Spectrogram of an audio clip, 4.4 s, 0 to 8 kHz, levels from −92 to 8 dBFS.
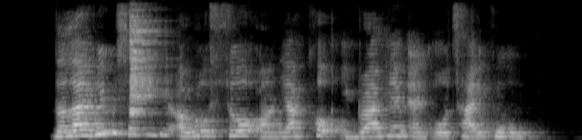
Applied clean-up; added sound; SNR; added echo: neural mask model DeepFilterNet 3.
